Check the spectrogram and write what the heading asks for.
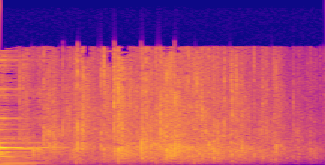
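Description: A song's accompaniment ends on a short final chord, followed at once by a burst of applause that gradually fades.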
